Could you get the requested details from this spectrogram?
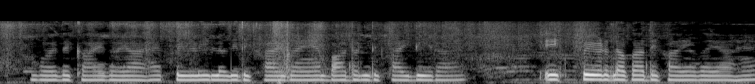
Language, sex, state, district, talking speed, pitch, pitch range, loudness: Hindi, female, Chhattisgarh, Bilaspur, 165 wpm, 205 Hz, 200-210 Hz, -18 LUFS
